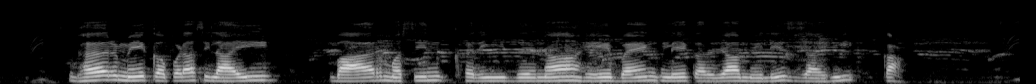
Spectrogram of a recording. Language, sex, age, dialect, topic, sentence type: Chhattisgarhi, male, 31-35, Central, banking, question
